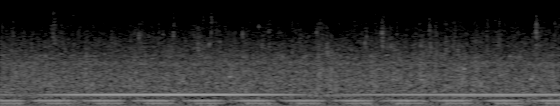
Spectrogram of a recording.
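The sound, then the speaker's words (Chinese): A steady, hissing wash of a clear river, fed by melted snow from high mountains, rushing and tumbling over rocks without pause, soft and even, with a low sustained hum and faint pulsing tones underneath. “闭着眼睛躺在这里，你可以听到河水在岩石上翻滚的奔流声。”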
